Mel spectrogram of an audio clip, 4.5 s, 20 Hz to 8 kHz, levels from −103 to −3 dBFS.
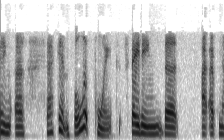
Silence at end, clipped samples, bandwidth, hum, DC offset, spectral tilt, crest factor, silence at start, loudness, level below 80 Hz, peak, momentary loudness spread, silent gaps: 0 s; under 0.1%; 4 kHz; none; under 0.1%; -10.5 dB/octave; 14 dB; 0 s; -17 LUFS; -66 dBFS; -2 dBFS; 11 LU; none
